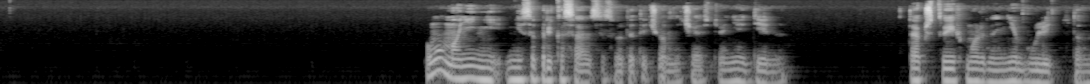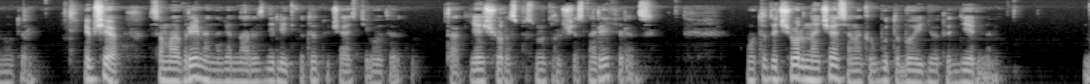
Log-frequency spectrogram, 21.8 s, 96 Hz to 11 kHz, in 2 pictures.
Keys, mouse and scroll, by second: 8.5-11.3 middle drag, 8.8 alt+q, 9.6-10.3 scroll up 2, 10.6 scroll down 1, 11.3 click, 15.1-16.8 middle drag, 15.3-15.9 scroll down 2, 16.8 click, 17.1 alt+q, 17.4-21.0 alt+middle drag, 17.8-18.3 scroll up 2, 20.1 alt+q, 21.0 click, 21.1 alt+q, 21.4-21.8 scroll up 2.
